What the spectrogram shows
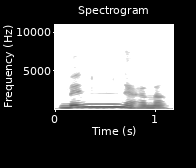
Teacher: I made a ghunna, as if there are two noons. Min ni'ma. That's an identification that we did merge the two letters together.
